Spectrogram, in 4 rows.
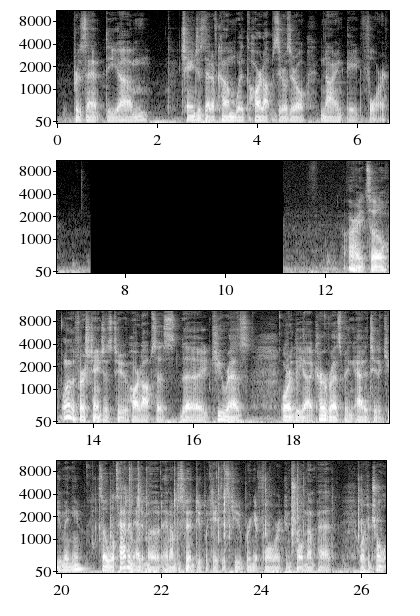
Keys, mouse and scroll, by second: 13.2 KP_Decimal, 13.6-13.9 scroll down 2, 13.9 middle click, 17.2 middle click, 18.2 shift+middle click, 20.2 middle click, 20.6 Tab, 21.2 shift+d, 21.9 click, 22.2 s, 23.2 typing, 23.9 click, 24.6 ctrl+KP_Subtract.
